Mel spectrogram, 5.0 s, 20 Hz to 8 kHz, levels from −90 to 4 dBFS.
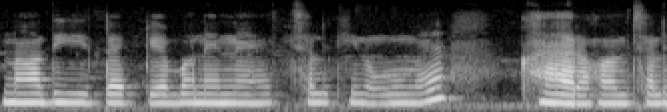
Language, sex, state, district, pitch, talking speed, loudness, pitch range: Maithili, female, Bihar, Madhepura, 195 Hz, 130 wpm, -17 LUFS, 185-200 Hz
